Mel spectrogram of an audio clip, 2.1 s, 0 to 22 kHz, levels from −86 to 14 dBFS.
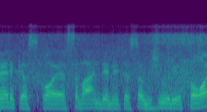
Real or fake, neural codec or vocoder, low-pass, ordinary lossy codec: real; none; 7.2 kHz; Opus, 16 kbps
